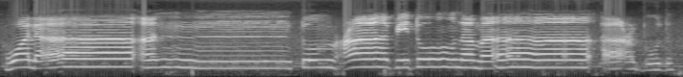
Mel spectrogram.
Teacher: ما اعبد دال پہ کلکلا ہوگا، دا آخر میں ساکن ہو گیا.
